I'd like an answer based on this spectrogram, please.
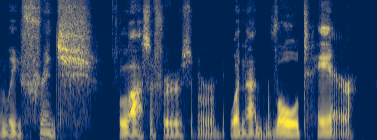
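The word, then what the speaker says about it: Voltaire: Volter that's how you say it.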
